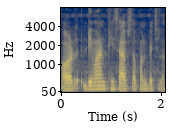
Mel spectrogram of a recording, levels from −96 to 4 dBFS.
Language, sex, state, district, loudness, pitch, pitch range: Maithili, male, Bihar, Darbhanga, -19 LUFS, 115 Hz, 110-125 Hz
